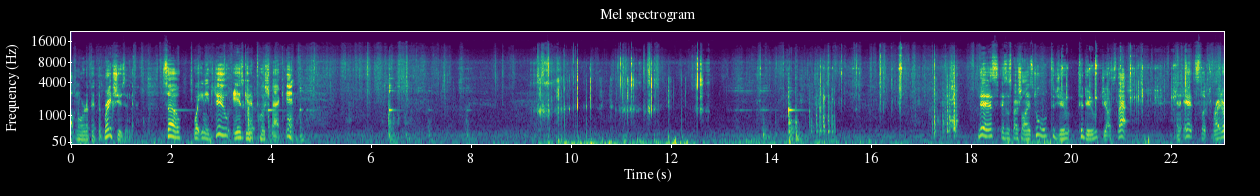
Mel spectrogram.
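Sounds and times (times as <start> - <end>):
metal tools clinking and scraping: 0.8 - 5.2, 6.3 - 8.1, 12.5 - 17.8, 19.7 - 23.0.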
